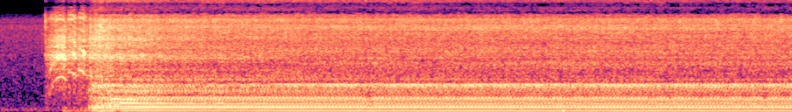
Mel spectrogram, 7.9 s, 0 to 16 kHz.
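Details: Yamaha YZF-R6 after engine repair and timing (cam chain) setup: engine catches at once and settles into a steady, even idle with no rattle or ticking from the timing side; normal, healthy idle.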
